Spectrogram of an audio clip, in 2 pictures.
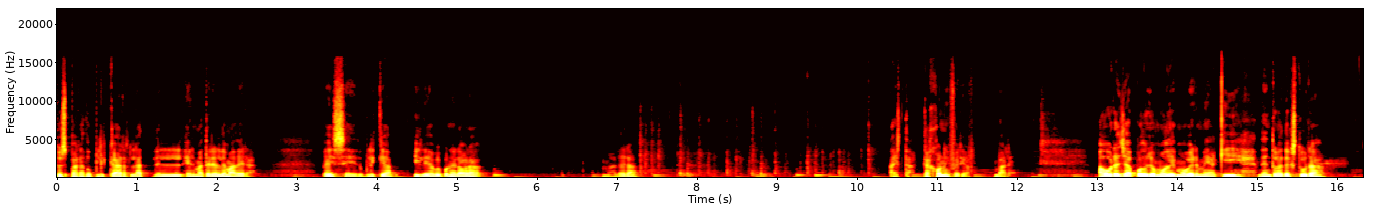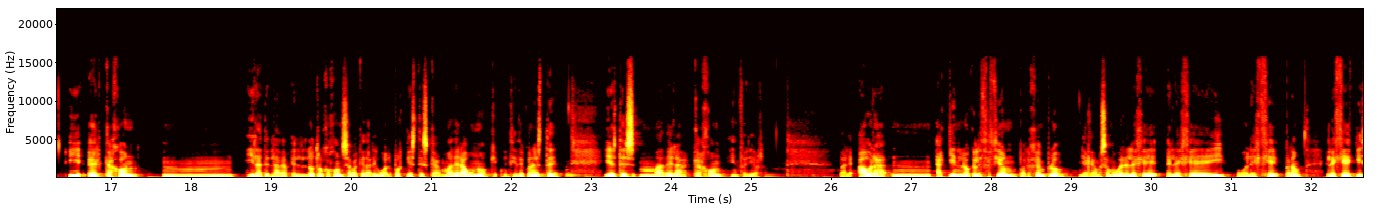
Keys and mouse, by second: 2.7 click, 4.2 click, 5.6 click, 7.2-10.0 typing, 11.4 click, 20.5 right click, 21.9 right click.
